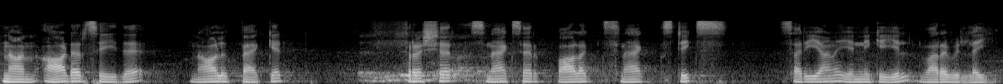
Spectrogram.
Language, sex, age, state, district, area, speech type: Tamil, male, 30-45, Tamil Nadu, Salem, rural, read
